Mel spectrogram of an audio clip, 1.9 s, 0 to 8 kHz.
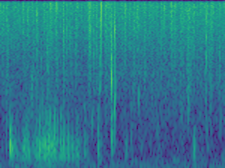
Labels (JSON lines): {"label": "biophony, growl", "recorder": "SoundTrap 600 or HydroMoth"}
